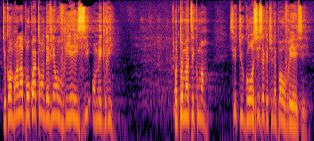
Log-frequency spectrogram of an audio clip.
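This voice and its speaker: A middle-aged woman pastor delivering a sermon, animated and half-singing some phrases, breaking into shouts. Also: medium pitch, quick pace, big-room sound, some chatter behind. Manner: animated preaching, lapsing into sung phrases and shouts.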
